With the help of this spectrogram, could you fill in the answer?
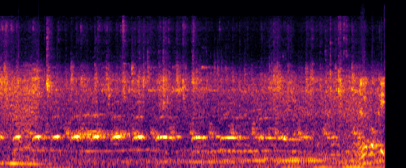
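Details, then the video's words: Bangkok-type zebra dove song played as a lure for competition birds: soft, mellow cooing notes in repeated rhythmic phrases over a steady low rumble of traffic-like noise. "pancingan perkutut bangkok. suara merdu istimewa ampuh buat kutut lomba"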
